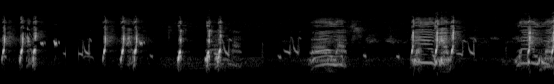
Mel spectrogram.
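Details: Female common quail calling: bursts of sharp, buzzy, clicking notes in quick clusters, some rising in pitch, with pauses between groups and a few short tonal pips.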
